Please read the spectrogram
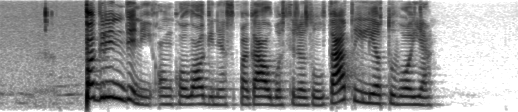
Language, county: Lithuanian, Kaunas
